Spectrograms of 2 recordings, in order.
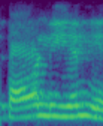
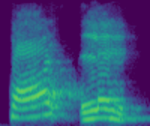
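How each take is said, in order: First: The ending has an extra ee glide: lee-an. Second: The ending is a short plain len sound. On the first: The speaker calls it wrong. "இது பாலியன் இல்ல" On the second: The speaker calls it right. "ஈயோட உச்சரிப்பு வரக்கூடாதுல்ல"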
